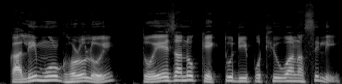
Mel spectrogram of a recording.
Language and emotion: Assamese, neutral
